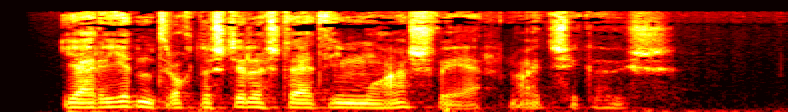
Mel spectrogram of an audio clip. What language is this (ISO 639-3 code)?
fry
